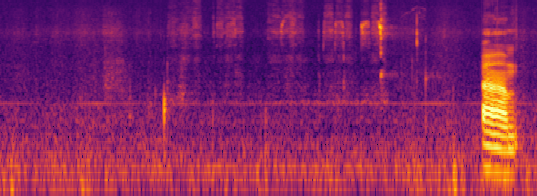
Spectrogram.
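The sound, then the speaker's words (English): A pen writes by hand, its soft, intermittent scratching strokes faint and steady throughout, with a brief voice near the end. “Let me write that out in case it's helpful.”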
